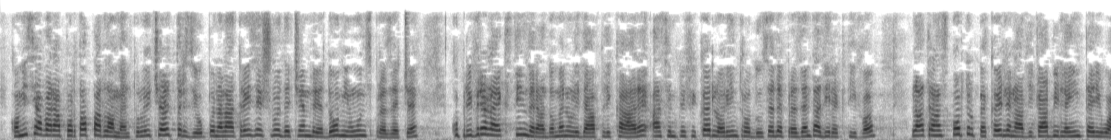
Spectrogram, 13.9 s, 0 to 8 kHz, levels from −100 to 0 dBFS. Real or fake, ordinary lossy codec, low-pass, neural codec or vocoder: fake; MP3, 48 kbps; 7.2 kHz; codec, 16 kHz, 8 kbps, FreqCodec, smaller model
